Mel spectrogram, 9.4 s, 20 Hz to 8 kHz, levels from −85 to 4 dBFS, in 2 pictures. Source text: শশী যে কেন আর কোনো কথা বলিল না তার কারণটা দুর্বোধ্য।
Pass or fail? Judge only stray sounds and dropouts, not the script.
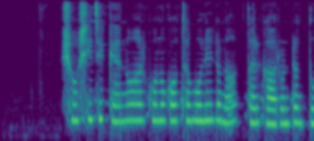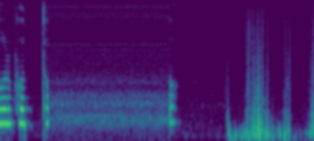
pass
